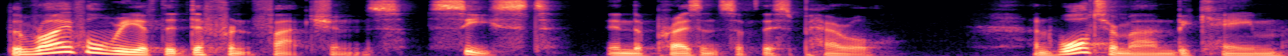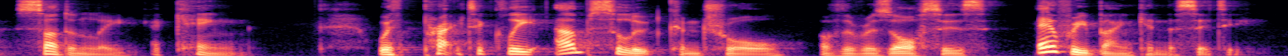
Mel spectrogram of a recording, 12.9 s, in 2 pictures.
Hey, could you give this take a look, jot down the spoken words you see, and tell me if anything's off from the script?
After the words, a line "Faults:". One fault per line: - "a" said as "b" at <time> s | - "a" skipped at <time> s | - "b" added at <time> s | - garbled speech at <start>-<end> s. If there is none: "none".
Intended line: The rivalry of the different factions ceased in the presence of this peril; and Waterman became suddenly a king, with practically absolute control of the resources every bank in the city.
The rivalry of the different factions ceased in the presence of this peril; and Waterman became suddenly a king, with practically absolute control of the resources every bank in the city.
Faults:
none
